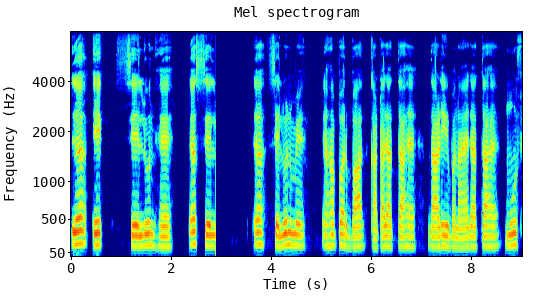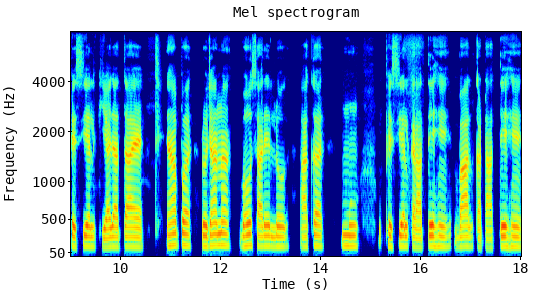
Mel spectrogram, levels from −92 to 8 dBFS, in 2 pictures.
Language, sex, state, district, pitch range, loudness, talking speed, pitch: Hindi, male, Bihar, Lakhisarai, 130-150 Hz, -18 LUFS, 130 wpm, 140 Hz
